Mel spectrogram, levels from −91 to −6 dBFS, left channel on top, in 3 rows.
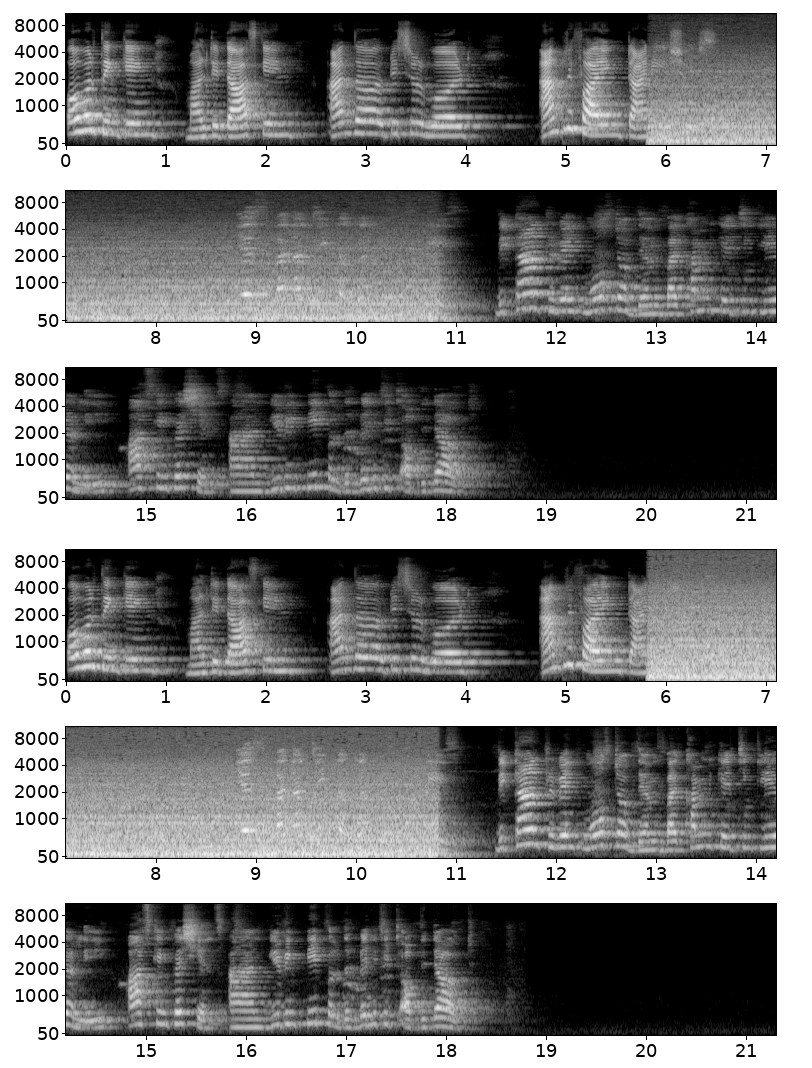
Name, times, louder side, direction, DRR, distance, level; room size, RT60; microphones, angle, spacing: voice 1, 0.0-2.3 2.6-4.0 4.7-6.5, left 2 dB, 20° left, 7 dB, 0.6 m, -23 dB
sound 1, 5.8-10.8, right 5 dB, 45° right, 0.3 m, -17 dB
voice 2, 8.8-11.0 11.4-18.1, right 4 dB, 80° right, 8 dB, 0.8 m, -27 dB
7.1 x 4.3 x 6.3 m, 0.89 s
head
